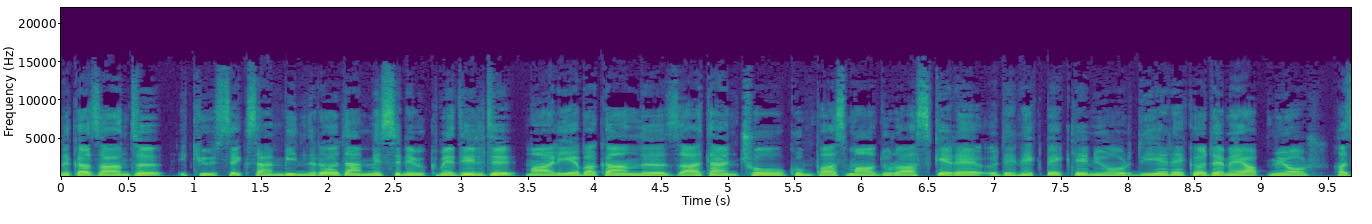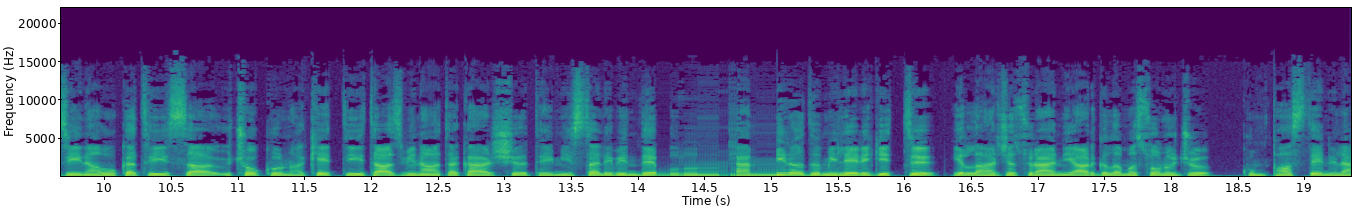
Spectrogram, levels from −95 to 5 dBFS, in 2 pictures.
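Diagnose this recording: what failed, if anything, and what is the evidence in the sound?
Buffer stage, it looks like. From 14.18 to 15.06 s, after "ettiği tazminata karşı temiz", the speech turns into a stiff metallic 50 Hz buzz until "bir adım ileri gitti". That's robotic sound from repeated short buffers, likely starved input looping a 20 ms chunk through most of that stretch.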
